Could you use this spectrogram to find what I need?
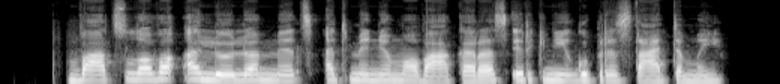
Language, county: Lithuanian, Šiauliai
